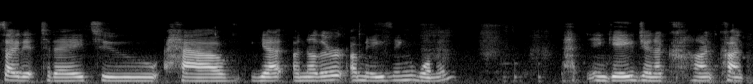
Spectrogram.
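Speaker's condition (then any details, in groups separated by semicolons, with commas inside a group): Stuttering; covert stuttering, hidden for many years, hiding less successful than believed; stuttering self-help since NSA conference 2006 covert stuttering workshop, stutters openly in media interviews; formerly avoided speaking situations, speechless at first self-help group meeting, said name and stutter by fourth or fifth; repeated sounds, prolonged sounds, blocks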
